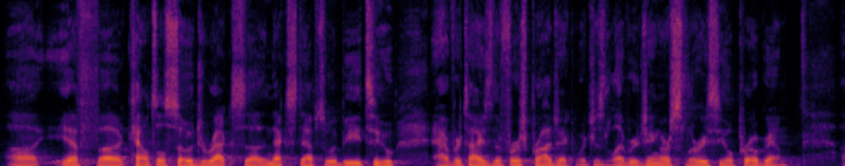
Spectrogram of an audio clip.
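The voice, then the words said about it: Hoarse, strained voice. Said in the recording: “I'm sorry I'm losing my voice.”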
